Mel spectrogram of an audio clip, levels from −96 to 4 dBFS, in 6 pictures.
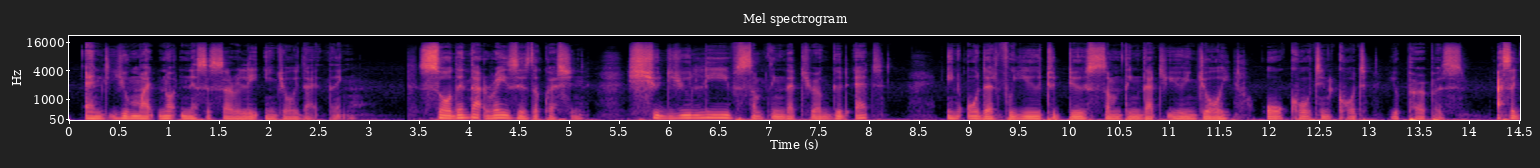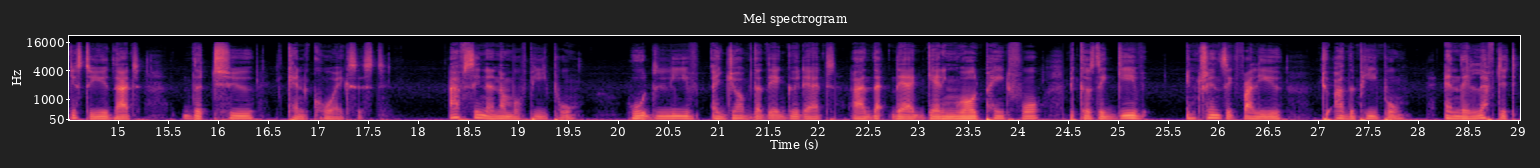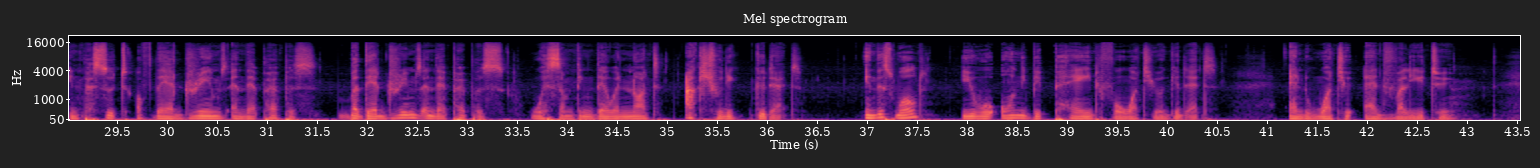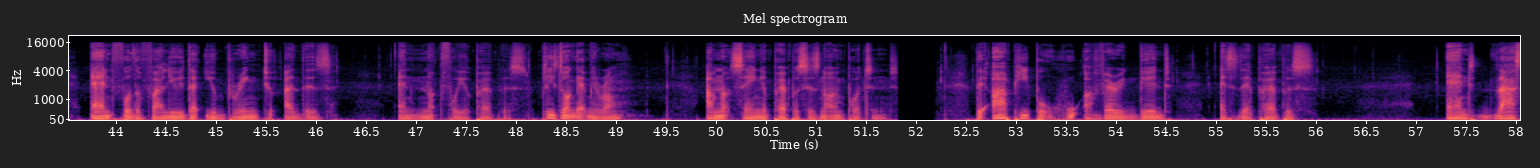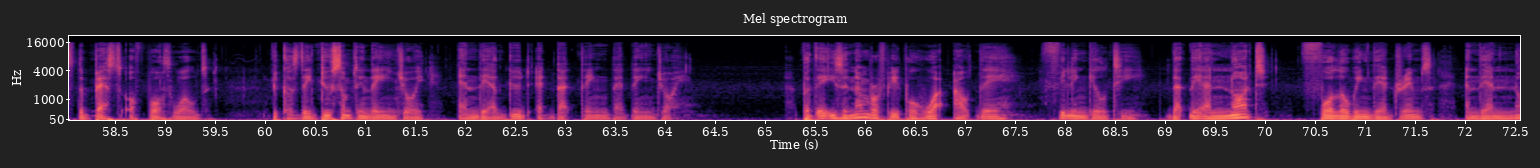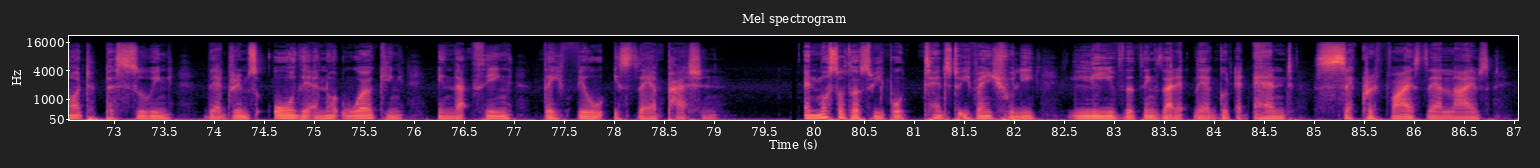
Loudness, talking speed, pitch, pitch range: -30 LUFS, 170 wpm, 95 Hz, 85-105 Hz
